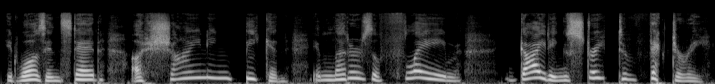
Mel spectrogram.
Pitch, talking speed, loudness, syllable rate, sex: 220 Hz, 115 wpm, -19 LUFS, 3.8 syllables/s, female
